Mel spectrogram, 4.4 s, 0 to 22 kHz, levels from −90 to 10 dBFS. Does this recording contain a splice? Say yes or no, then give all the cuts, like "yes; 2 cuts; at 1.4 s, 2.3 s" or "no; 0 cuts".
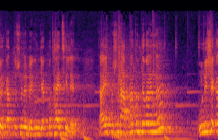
no; 0 cuts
